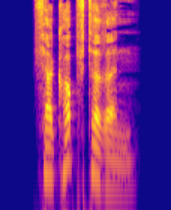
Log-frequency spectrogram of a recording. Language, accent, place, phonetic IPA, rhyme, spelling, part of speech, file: German, Germany, Berlin, [fɛɐ̯ˈkɔp͡ftəʁən], -ɔp͡ftəʁən, verkopfteren, adjective, De-verkopfteren.ogg
- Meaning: inflection of verkopft: 1. strong genitive masculine/neuter singular comparative degree 2. weak/mixed genitive/dative all-gender singular comparative degree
